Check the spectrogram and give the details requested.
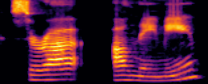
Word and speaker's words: Sura Al-Naimi: And my guest today is the amazing Sura Al-Naimi, right?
